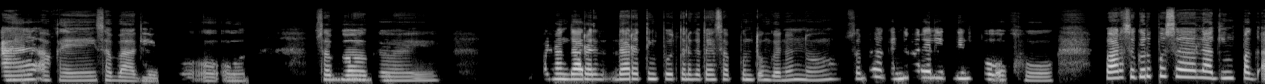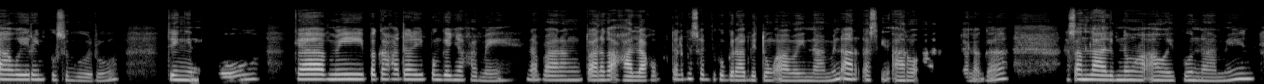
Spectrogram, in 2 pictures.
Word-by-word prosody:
Ah, 205 +2 +4
okey 185 0 -3
sabagay 175 -6 -2 0.2
po, - - -20 0.3
oo 165 - -8 0.8
sabagay. 190 - -1 1.0
Parang 245 +1 +4
dara 240 0 +9 0.2
darating 250 +1 +3
po 245 - +1
talaga 235 -1 -1
tayo 230 0 0
sa 235 - +1
puntong 225 -3 -2
gano'n 200 +4 -1
'no? 215 +2 -4
Sabagay 300 +1 -2
naka-relate 305 -1 +2
din 275 0 +1
po 240 -3 +1
ako. 180 -2 -6 0.5
Para 300 +2 +8
siguro 350 +1 +4
po 390 0 0
sa 340 -3 +7
laging 295 -1 +3
pag-away 230 -5 +1
rin 225 0 -3
po 215 -2 -2
siguro, 175 0 -8 0.5
tingin 210 -2 0 0.2
ko, 220 +8 -5 0.3
kaya 235 0 +6
may 235 0 +3
pagkakataoy' 230 0 -1
pong 220 -1 -5
ganiyan 210 -1 -1
kami, 185 +1 -8
na 225 - -6
parang 200 0 -3
parang 205 -1 -1
akala 190 -2 +2
ko 200 +3 -10
po - - -34
talaga 230 +3 -6
sabi 235 -2 -3
ko 215 - -5
grabe 195 -1 -2
'tong 185 -2 -5
away 175 0 -2
namin, 175 +8 -4
araw 240 -1 +2
as 215 -2 -1
in - - -11
araw-araw 185 -1 -5 0.2
talaga, 225 +7 -5 0.6
ta's 220 - +2
ang 230 -1 +2
lalim 210 -2 +3
ng 210 - 0
mga 200 -1 -2
away 190 -1 -3
po 195 -1 -5
namin, 185 +8 -4
220 Hz, 150 wpm, -22 LUFS, 190-240 Hz, 1.0 s, dara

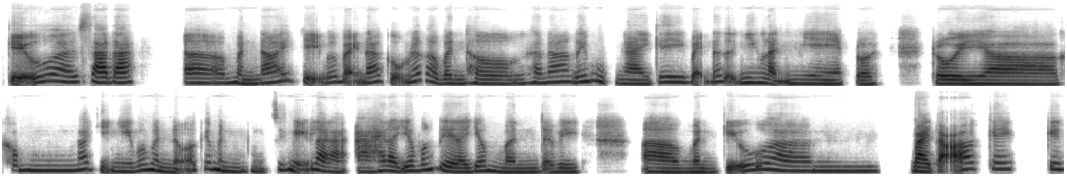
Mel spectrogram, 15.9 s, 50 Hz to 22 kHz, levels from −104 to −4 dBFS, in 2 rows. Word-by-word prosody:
kiểu, 460 - +3
a, 275 -4 +1
sao 240 -2 +4
ta, 230 +1 +4 0.4
ờ, 215 -1 +1
mình 190 -5 -1
nói 250 +9 -1
chuyện - - -2
với 245 +2 -4
bạn 270 - -1
đó 240 +4 0
cũng - - -3
rất 305 +4 -2
là 290 - 0
bình 195 -2 -2
thường. 190 -2 -2
Sau 220 -1 -1
đó 255 +3 -1
đến 275 +4 0
một 275 - 0
ngày 175 -2 -2
cái 250 0 0
bạn 265 - -3
đó 265 - -3
tự - - -2
nhiên 225 +1 0
lạnh 190 -1 -1
nhạt, 180 -1 -2
rồi 165 0 0 0.5
rồi, 180 -1 +4
ờ, 170 -1 +2
không 235 0 -1
nói 280 +2 -1
chuyện 220 - -3
nhiều 190 +1 -3
với 250 - -1
mình 220 -10 +2
nữa, - - -2
cái 305 - -6
mình, 200 -9 +2
ừm, - - -5
suy 260 - -4
nghĩ 270 0 +2
lại 240 -6 +4
là, 175 -2 0
à 180 0 -2
"Hay 220 +5 -1
là 215 - +4
do 215 +2 +1
vấn 260 +5 +1
đề 210 -9 +3
là 175 - +2
do 215 +6 0
mình?". 170 -5 -1
Tại 160 - -3
vì, 175 +1 -2 0.4
ờ, 175 -2 +2
mình, 170 -1 0
kiểu, 235 - +1
a, 225 -6 +1 0.7
bày 195 -2 +8
tỏ 285 +10 +5
cái 300 -1 -4 0.2
cái 285 -1 -2
220 Hz, 240 wpm, -22 LUFS, 180-255 Hz, 0.7 s, bày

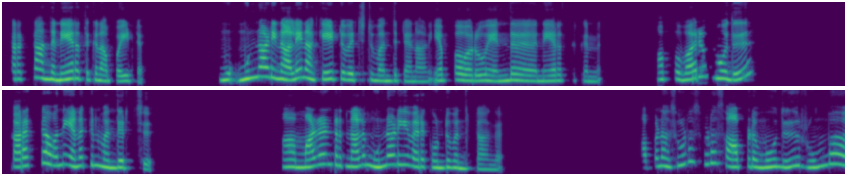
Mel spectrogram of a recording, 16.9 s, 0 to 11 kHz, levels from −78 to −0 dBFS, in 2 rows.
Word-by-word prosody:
கரெக்டட 285 +3 -4
அந்த 280 -2 +3
நேரத்துக்கு 270 -4 +2
நான் 210 0 -5
போய்யிட்டேன். 210 +1 -4 0.8
மு 250 - +1 0.2
முன்னாடி 360 +3 +4
நாளே 260 +4 +6
நான் 280 -4 +1
கேட்டு 275 0 +4
வெச்சுட்டு 245 0 -4
வந்துவிட்டேன் 210 -2 -6
நான், 185 +7 -12
எப்போ 230 +2 -6
வரும் 220 +1 -2
எந்த 220 +4 -1 0.3
நேரத்துக்குனு. 215 -2 -7 0.6
அப்போ 275 +1 -9
வரும்போது, 305 -5 0 1.2
கரெக்டா 335 +8 +3
வந்து 355 +2 0
எனக்குனு 335 0 -1
வந்துருச்சு. 260 0 -1 1.4
ஆ - - +1 0.2
மழன்றதுனால 330 -1 +2
முன்னாடியே 370 +5 +2
வேற 290 0 +3
கொண்டு 260 +1 0
வந்துட்டாங்க. 200 -6 -5 1.5
அப்போ 255 +5 -9
நான் 310 -3 -2
சுட 370 +6 -6
சுட 420 0 -6
சாப்பிடும்போது 285 -1 +1 0.2
ரொம்ப, 305 +9 -2
280 Hz, 125 wpm, -21 LUFS, 235-315 Hz, 1.5 s, நாளே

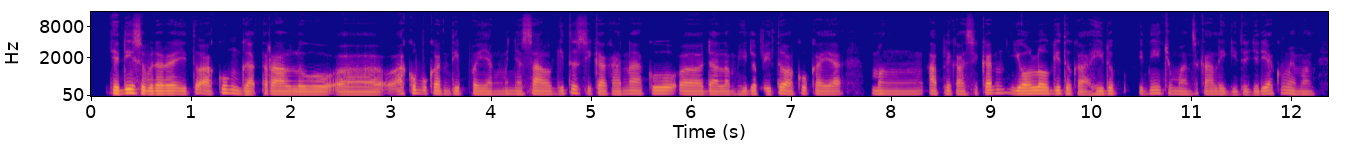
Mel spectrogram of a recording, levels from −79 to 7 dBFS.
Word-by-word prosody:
Jadi, 135 +4 +8
sebenernya 125 -5 +5
itu 115 0 0
aku 120 +6 +1
enggak 120 -6 0
terlalu, 110 -2 +2
eee, 105 -1 0 0.2
aku 145 +2 0
bukan 130 -2 -1
tipe 125 0 -4
yang 115 0 -3
menyesal, 120 0 -1
gitu 130 +5 -2
sih, 120 - -8
Kak. 120 -1 -1
Karena 125 +1 -2
aku, 130 +1 +1
eee, 120 -2 +1
dalam 115 -1 -1
hidup 115 +1 -3
itu 130 +3 +2
aku 125 +2 -2
kayak 115 -2 -1 0.3
mengaplikasikan 120 +3 -3
YOLO 125 +1 +5
gitu, 130 -1 +1
Kak, 110 -3 -3
hidup 120 +1 -1 0.2
ini 135 +2 -4
cuman 120 -3 -6
sekali, 115 -3 -4
gitu. 105 0 -7
Jadi, 115 +4 -1
aku 140 - -12
memang 115 -4 -4
120 Hz, 170 wpm, -23 LUFS, 115-130 Hz, 0.3 s, Jadi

